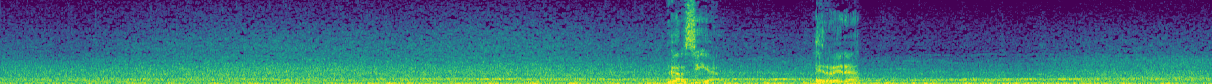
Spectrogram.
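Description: A large stadium crowd roars and chants steadily.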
